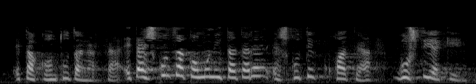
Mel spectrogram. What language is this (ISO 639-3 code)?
eus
